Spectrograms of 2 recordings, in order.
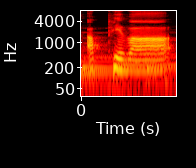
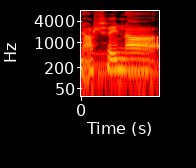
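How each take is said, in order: First: The word begins with an 'ap' sound. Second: The word begins with an 'ar' sound. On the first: It is read as if the letters were English. The speaker calls it wrong. "if we pronounce it the way we see it in English" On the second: It is read the way Greek speakers say it. The speaker calls it right. "That's the way they pronounce it"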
